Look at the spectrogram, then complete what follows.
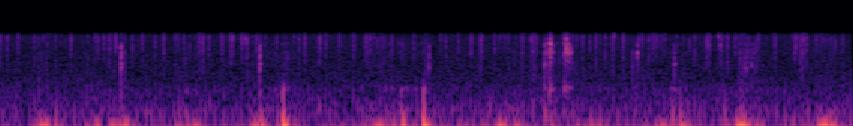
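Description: Footsteps walking on a dry, leaf-littered dirt trail: irregular crunching and light clicks, with a soft low thump at each step, roughly two a second.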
